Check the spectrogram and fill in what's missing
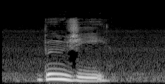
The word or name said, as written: bougie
